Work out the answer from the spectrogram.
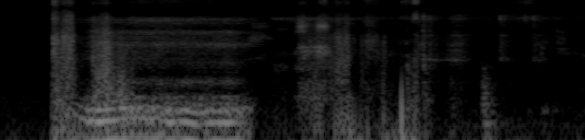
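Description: A long, low, rumbling snore on breathing in, then softer snuffling breaths; ordinary snoring in a quiet room.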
